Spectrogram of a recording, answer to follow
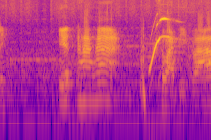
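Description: A cartoon "boing" sound effect, a quick whistle-like glide that sweeps up in pitch and falls back, about a second and a half in, over background music.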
